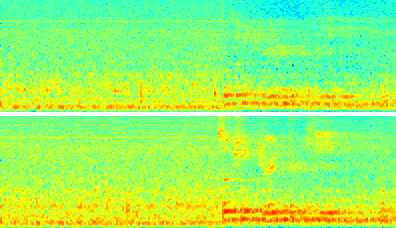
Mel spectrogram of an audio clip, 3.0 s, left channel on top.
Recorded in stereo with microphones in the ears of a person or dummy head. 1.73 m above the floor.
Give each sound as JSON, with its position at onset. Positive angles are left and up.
{"t": 1.6, "sound": "a woman speaking", "side_deg": -55, "distance_m": 5.5}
